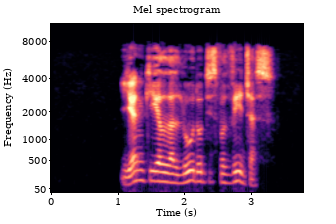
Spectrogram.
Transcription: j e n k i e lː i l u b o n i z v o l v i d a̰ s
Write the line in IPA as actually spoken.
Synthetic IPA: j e n k i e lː a l u d o d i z v o l v i d͡ʒ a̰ s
